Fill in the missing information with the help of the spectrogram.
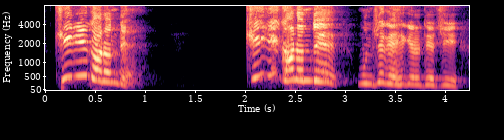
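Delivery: rising, pleading pulpit voice; impassioned sermon delivery; fervent preaching. Acted. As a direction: preach it with swelling fervor.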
